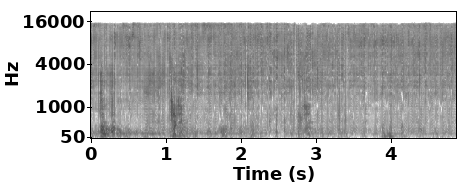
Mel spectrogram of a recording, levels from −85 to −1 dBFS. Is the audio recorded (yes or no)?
no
